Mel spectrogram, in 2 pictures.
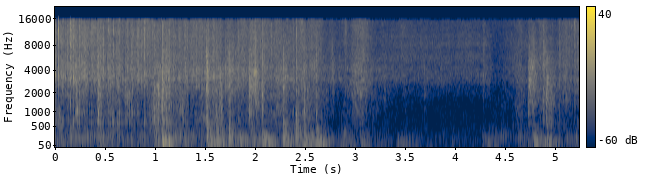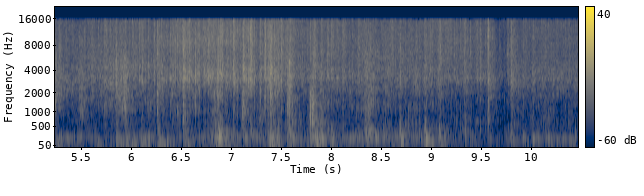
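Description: A Vizsla scrabbling on a hardwood floor as it chases a small plastic HexBug toy: scattered clicks of claws and the toy clattering, with rustling and crinkling. It goes quiet for about a second and a half a few seconds in, then the scrabbling picks up again.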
